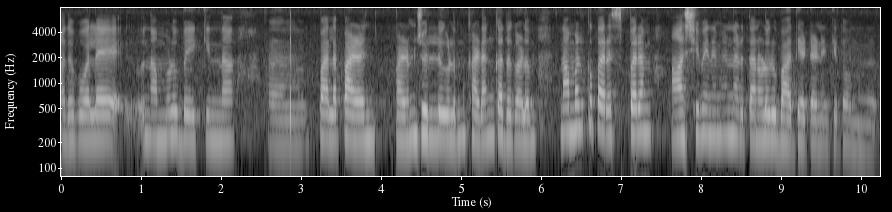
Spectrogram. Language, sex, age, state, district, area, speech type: Malayalam, female, 18-30, Kerala, Ernakulam, rural, spontaneous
